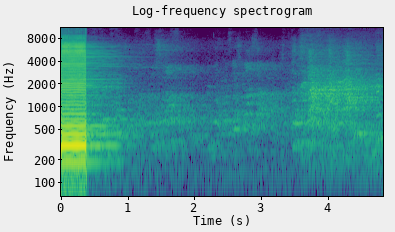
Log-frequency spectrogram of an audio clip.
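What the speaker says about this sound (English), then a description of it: "There is no question, but you have pressed the buzzer." A contestant's quiz buzzer at a junior science and maths quiz championship gives one loud, short electronic blast at the start, followed by quiet room noise and faint talk.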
